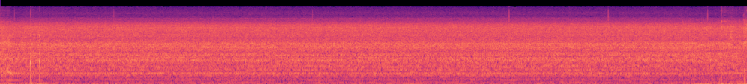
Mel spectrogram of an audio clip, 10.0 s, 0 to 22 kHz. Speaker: this is the original fan that the builder put in this house 15 years ago it's a cheapo loud fan see if you can here would it hear what it sounds like turn it on here i have a lapel mic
